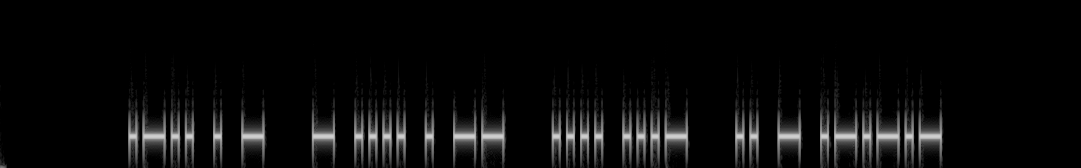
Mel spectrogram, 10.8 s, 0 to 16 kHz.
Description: Morse code, heard as a keyed tone, about 17 wpm, 700 Hz. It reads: LET THEM HV IT.
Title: Sentences from Top 300 Words and Abbreviations 17wpm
